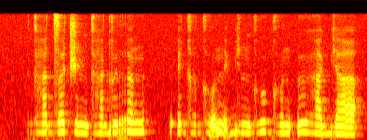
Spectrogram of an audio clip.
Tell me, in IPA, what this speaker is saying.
ɡʱ a d͡z ʌ t͡ʃ e n ɡʱ a ɡ ɯ r ʌ n | ʔ e ɡʱ ʌ ɡʱ o̰ n ḛ bʲ a n ɡʱ u ɡʱ o n ʔ ɯ ɦ a bʲ a

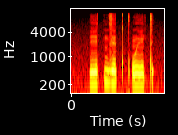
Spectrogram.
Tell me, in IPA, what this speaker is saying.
i t n z i t kʷʼ ĩ t

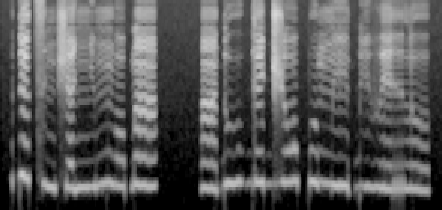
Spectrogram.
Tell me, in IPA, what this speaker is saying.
ɗ ɛ˦ t͡s ɪ˨ ŋ ʃ a˨ ɲ i˨˦ m ŋ ɔ˨ ɓ ã˦ | ã˨ ɗ uː˦ ɡ ɛ˦ d͡ʒ ɔ˦ p ʊ˦ m ĩ˦ ɓ i˦ β e˦ r l ʊ˦˨

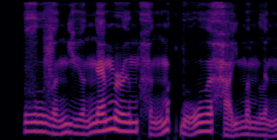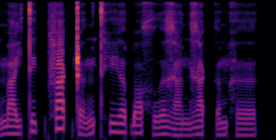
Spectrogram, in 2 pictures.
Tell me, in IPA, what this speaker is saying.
ɣ u˧ v ə˨˩˦ ŋ j i˨˩ ə̯ ŋ ɛ˧˥ m ɹ ɨ˧ m h ə˨˩˨ ŋ m ə˦˥ k̚ ɓ u˨˩˨ w u˧ ə̯ h a˨˩˨ j m ə˨˩ m l ə˨˩˨ ŋ m a˧ j t̪ i˦˥ k̚ f a˦˥ k̚ ʈ ə˨˩˦ ŋ t̪ʰ i˧ ə̯ ɓ ɔ˧˥ x u˧˥ ə̯ ɣ a˧ n ɣ a˦˥ k̚ ʔ ə˧˥ m h əː˧

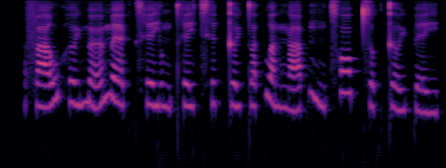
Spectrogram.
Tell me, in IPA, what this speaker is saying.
f aː˨˥ w h ɵ˨˧ ɥ m œː˨˥ m ɛː˨ k̚ t͡sʰ e˨ j ʊ˨ ŋ t̪ʰ e˧ j t͡sʰ ɪ˨ k̚ t̪ ɵ˨ ɥ t̪ ɐ˨˥ t̚ w ɐ˨ n ŋ aː˨˥ p̚ ŋ ɪ˨ ŋ t͡sʰ ɔː˥ p̚ t͡s ʊ˨˥ k̚ t̪ ɵ˨˧ ɥ p e˨ j

